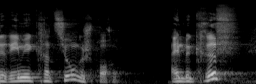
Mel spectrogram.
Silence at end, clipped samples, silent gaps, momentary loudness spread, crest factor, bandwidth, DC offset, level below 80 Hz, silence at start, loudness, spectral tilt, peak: 0.2 s; under 0.1%; none; 13 LU; 20 dB; 18.5 kHz; under 0.1%; -70 dBFS; 0 s; -26 LUFS; -4.5 dB/octave; -8 dBFS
